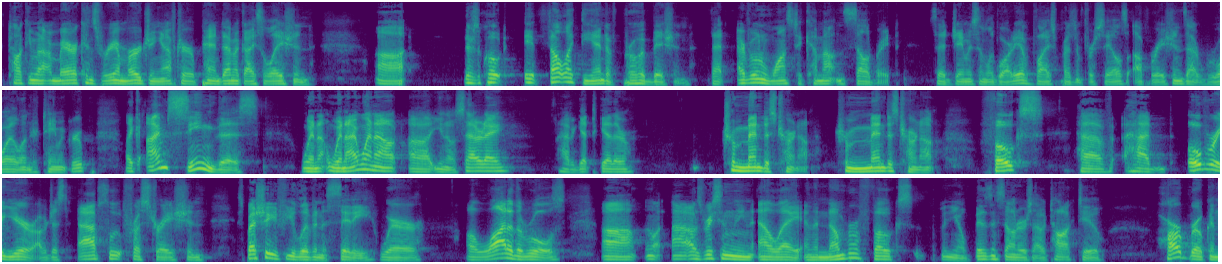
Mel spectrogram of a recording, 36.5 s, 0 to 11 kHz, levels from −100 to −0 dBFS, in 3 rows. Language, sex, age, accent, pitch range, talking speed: English, male, 30-49, American, 95-125 Hz, 170 wpm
